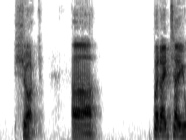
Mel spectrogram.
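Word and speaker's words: Shough: I see why he started over over Tyler Schllock. Um, Schllock, I can never pronounce his name properly. But shook.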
